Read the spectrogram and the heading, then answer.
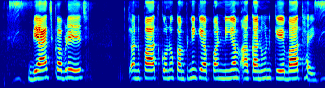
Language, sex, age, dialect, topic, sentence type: Magahi, female, 25-30, Western, banking, statement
